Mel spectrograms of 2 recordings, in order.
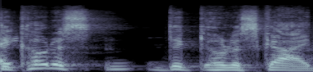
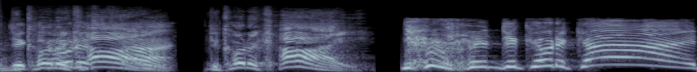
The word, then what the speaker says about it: Dakota Kai: Dakota Sky. Dakota Kai. Dakota Kai. Do you have to say it like the way Dakota Kai? You have to say Dakota Kai.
